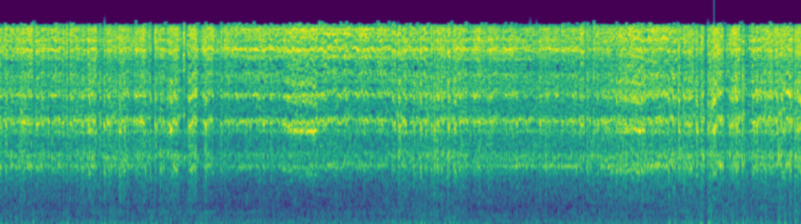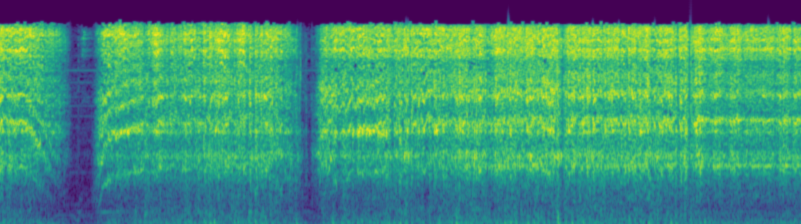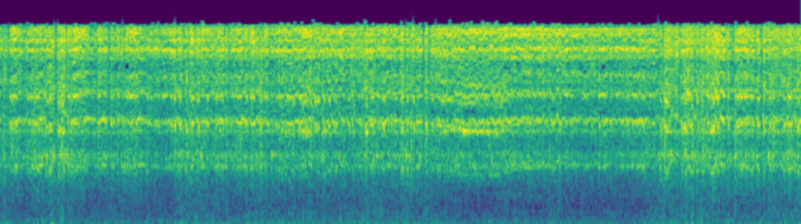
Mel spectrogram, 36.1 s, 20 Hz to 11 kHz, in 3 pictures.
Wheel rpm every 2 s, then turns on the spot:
230, 230, 230, 230, 230, 230, 130, 210, 130, 210, 230, 240, 230, 230, 220, 220, 230, 230.
12-14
